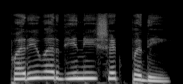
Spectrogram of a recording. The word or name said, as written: ಪರಿವರ್ಧಿನಿಷಟ್ಪದಿ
